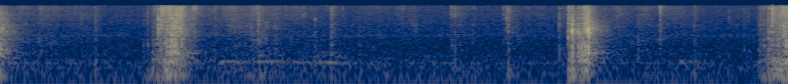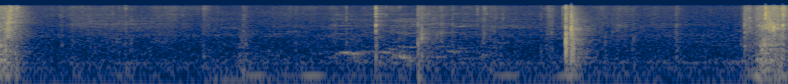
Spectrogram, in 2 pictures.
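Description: Tarot cards are shuffled in about six short, crisp riffling bursts spaced a second or two apart, close and fairly quiet, with a hushed room in between and no talking.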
